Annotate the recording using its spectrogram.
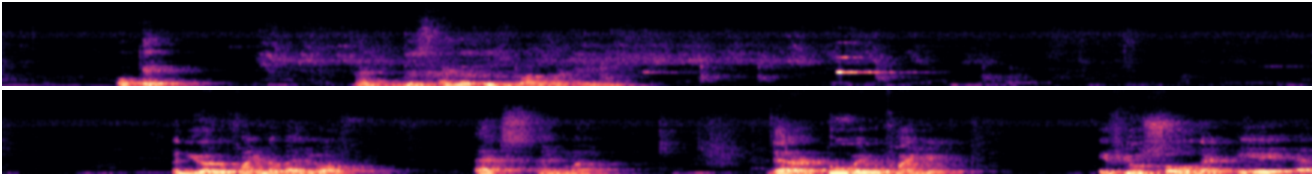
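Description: A man speaks calmly and clearly, like a teacher explaining, close to a microphone.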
